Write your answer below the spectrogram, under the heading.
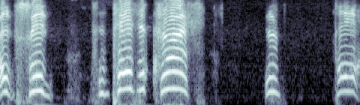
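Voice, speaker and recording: In a squeaky, put-on character voice at an extremely high pitch, a woman talks at a fairly slow pace, the sound dry and close with no echo. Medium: actual play. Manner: bubbly, rambling.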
